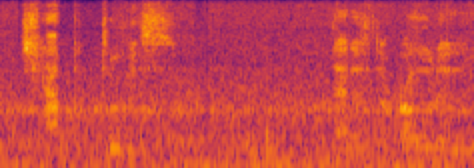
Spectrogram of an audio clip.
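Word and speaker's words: Tchoupitoulas: That word is pronounced Chapatulas, if you aren't familiar with it. Chapatulas.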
